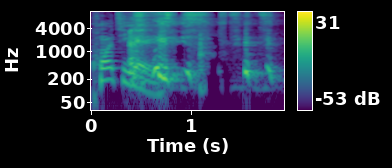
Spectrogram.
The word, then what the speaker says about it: Poitier: There's no N in that man's name. I will say how I want to say it. Poitiers.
